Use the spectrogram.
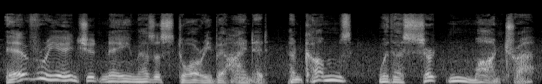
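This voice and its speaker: Brief: reverent game messenger, formal, unhurried, with hugely sweeping intonation. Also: male voice, medium pitch, huge pitch swings, slight background noise. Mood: solemn. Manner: formal, theatrical. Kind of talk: video game voice acting.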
